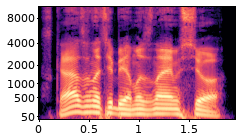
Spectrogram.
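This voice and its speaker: A man voicing a gruff, impatient male interrogator who talks down to the woman he questions. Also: on the low side, lively intonation, a little fast, no room sound, studio quality, pitched above the performer's own voice, close to an everyday voice. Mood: brusque. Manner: brusque, condescending.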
